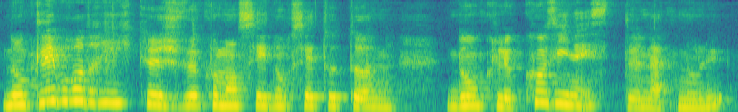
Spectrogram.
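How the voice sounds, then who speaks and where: A woman vlogger in casual show-and-tell chat, talking her way through her crafts with many fillers and the odd soft murmur. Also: a little high, a little slow. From France. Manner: chatty, filler-heavy, often drops to a soft murmur.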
